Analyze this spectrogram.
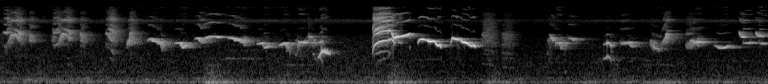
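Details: Oriental magpie-robin singing to rouse other birds: rapid chips lead into long flowing whistled warbles, a loud burst of sweeping notes midway, then lively mixed whistles and clicks.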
